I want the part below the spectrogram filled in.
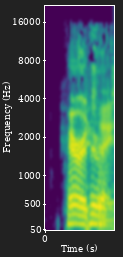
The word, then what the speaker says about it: Perrottet: But I think the Premier, Dominic Perrottet, I can't ever pronounce his name correctly. – No one can pronounce his last name. – Ardeet, Ken, what was that? Perrottet, thank you.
